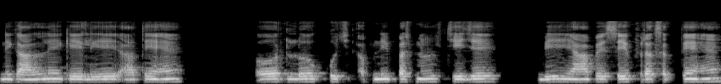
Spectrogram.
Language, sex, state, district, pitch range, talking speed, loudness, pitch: Hindi, male, Uttar Pradesh, Muzaffarnagar, 120-130 Hz, 150 wpm, -16 LUFS, 125 Hz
